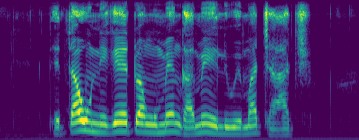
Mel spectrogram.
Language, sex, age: Swati, male, 19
